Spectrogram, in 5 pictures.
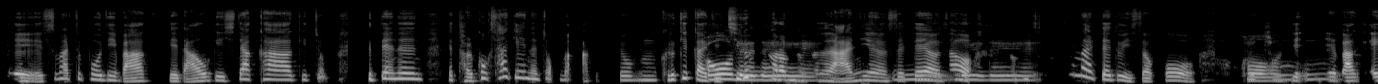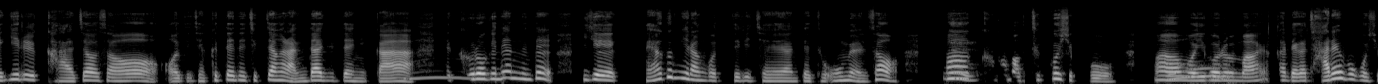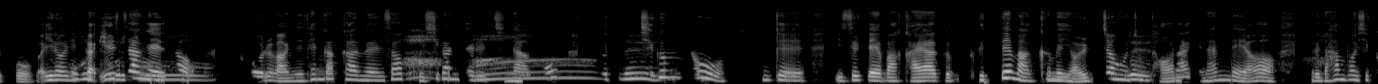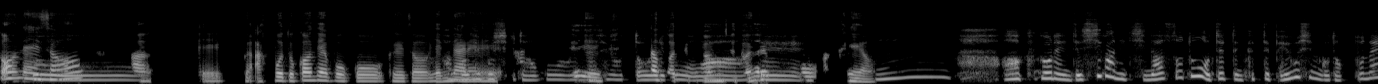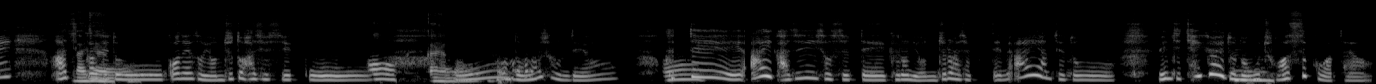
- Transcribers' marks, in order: other background noise; distorted speech; "저한테" said as "제한테"; gasp; background speech; gasp; gasp; laugh
- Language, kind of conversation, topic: Korean, podcast, 취미를 하면서 가장 기억에 남는 경험은 무엇인가요?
